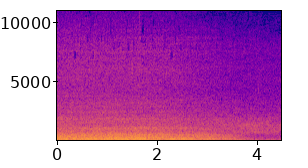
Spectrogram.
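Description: Car driving at highway speed, heard from inside: steady tyre and engine rumble with road hiss, fading out over the last second or so.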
